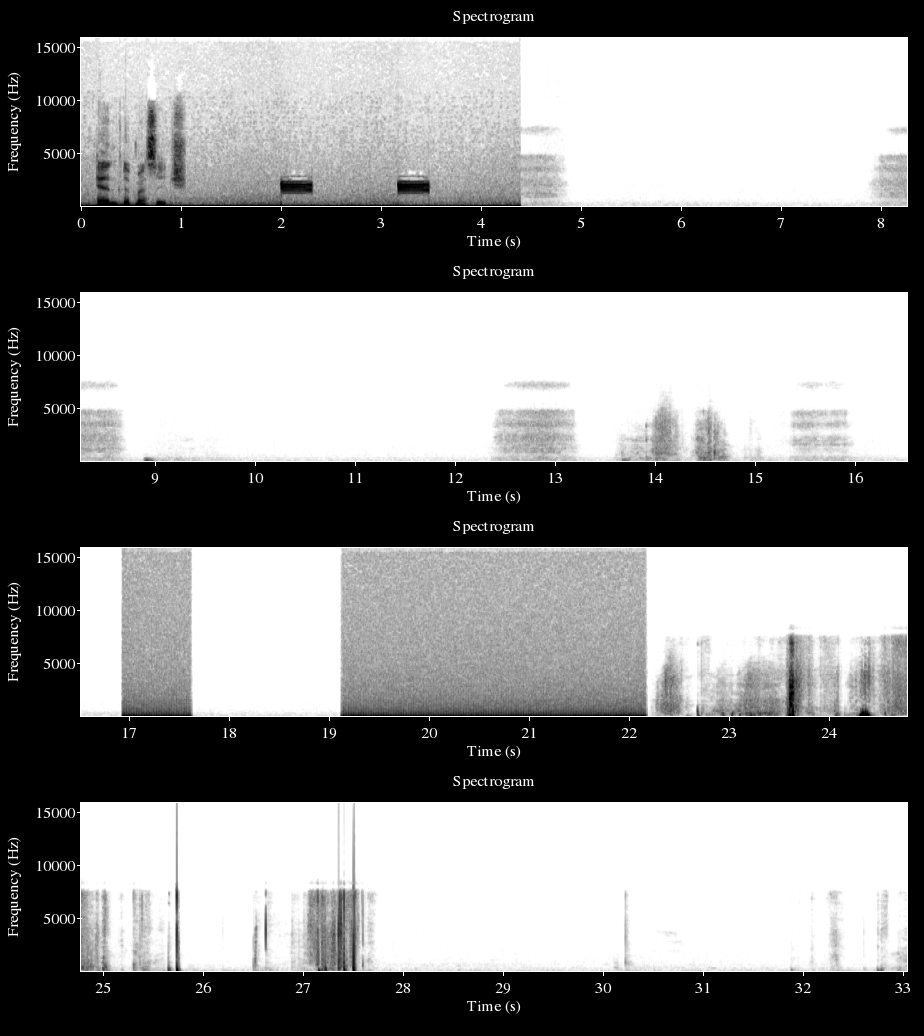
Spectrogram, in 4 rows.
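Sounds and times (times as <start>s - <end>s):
harsh electronic buzzing tone: 0.0s - 4.4s, 17.0s - 17.7s, 19.2s - 22.2s.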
